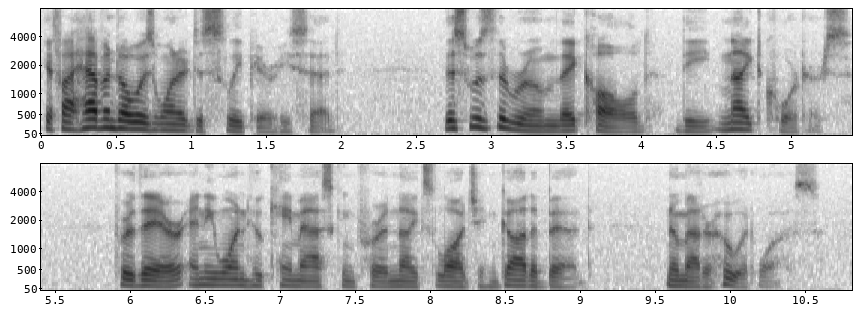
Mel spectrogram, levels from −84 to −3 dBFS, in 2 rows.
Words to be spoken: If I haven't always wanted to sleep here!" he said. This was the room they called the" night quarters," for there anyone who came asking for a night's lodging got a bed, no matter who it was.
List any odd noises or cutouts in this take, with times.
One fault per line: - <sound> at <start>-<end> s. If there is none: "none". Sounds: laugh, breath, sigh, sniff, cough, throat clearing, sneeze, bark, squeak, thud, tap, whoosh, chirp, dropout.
none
